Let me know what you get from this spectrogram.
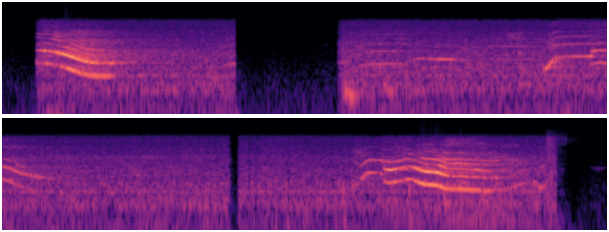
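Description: Killer whale calls: bursts of harmonic, squealing tones that slide sharply down and up in pitch.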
